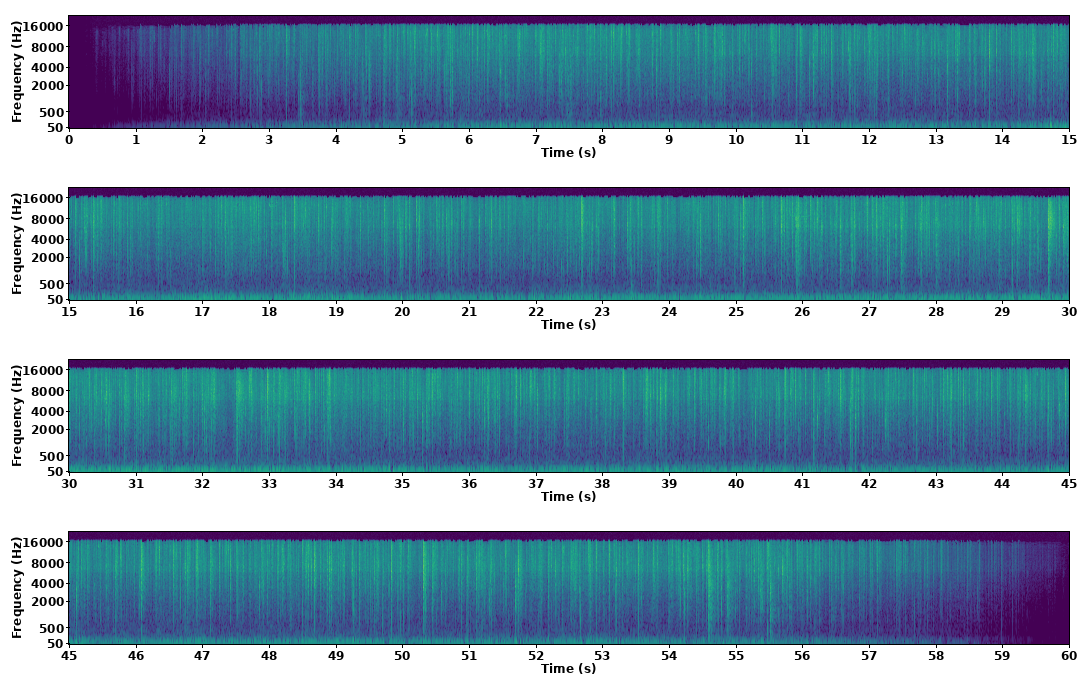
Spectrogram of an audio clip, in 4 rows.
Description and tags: fire embers large campfire
Large campfire in back of a performance venue in Miami.
Recorded with Minidisk, Mixed and Mastered in Logic 7 Pro
large, campfire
